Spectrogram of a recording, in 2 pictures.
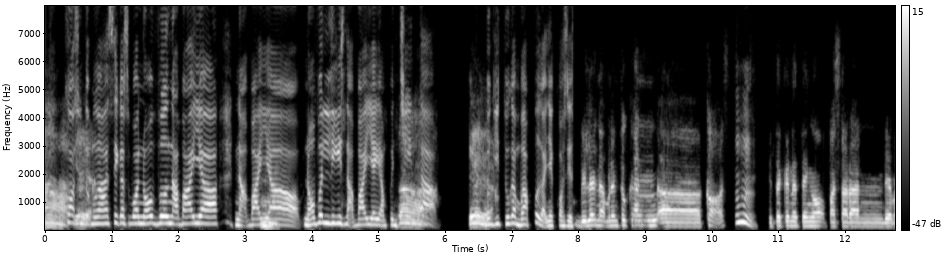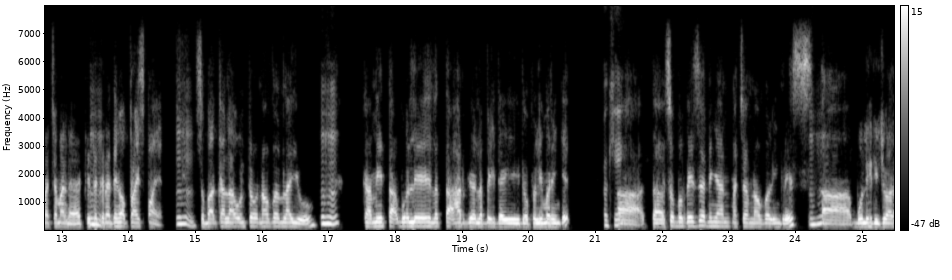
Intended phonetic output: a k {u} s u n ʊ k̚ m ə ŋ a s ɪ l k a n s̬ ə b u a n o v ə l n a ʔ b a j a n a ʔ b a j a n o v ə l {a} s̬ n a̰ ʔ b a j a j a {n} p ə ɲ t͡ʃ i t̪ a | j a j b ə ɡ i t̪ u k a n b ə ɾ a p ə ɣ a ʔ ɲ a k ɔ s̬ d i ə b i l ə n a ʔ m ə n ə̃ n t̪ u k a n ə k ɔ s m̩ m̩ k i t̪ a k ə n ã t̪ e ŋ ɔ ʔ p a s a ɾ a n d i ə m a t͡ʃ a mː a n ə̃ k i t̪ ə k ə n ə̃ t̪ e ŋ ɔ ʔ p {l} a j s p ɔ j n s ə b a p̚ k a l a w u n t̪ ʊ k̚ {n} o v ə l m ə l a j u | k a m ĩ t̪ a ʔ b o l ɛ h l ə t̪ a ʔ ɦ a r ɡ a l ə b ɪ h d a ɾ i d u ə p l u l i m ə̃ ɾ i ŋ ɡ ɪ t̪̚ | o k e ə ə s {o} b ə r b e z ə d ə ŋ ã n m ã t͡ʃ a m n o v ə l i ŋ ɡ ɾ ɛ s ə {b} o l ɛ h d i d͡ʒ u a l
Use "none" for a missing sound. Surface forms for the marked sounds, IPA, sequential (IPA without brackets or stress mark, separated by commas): ɔ, i, ŋ, ɾ, n, o, b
